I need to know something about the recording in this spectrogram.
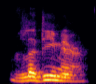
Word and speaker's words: Vladimir: Vladimir. Okay. So it's like Vladimir, and the I's are pronounced as E's, as it is in a lot of languages.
